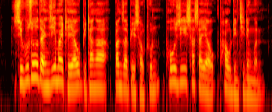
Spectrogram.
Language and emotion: Bodo, neutral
